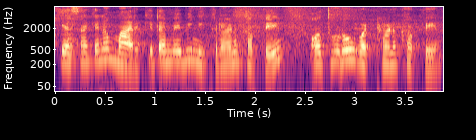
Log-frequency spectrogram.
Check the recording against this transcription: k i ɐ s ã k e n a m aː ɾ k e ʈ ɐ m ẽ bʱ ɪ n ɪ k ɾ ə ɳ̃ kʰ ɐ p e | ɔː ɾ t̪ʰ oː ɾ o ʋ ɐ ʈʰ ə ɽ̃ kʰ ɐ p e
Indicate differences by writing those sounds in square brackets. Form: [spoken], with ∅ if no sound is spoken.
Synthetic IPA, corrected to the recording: k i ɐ s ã k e n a m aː ɾ k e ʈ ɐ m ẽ bʱ [i] n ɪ k ɾ ə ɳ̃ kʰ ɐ p e | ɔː ɾ t̪ʰ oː [ɽ] o ʋ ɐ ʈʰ ə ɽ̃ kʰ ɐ p e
